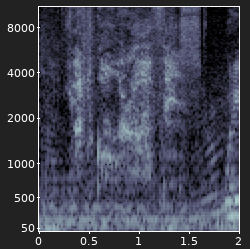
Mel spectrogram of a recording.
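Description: A person whispering over soft background music, with ordinary speech starting near the end.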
